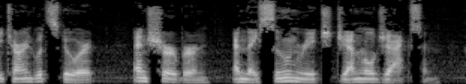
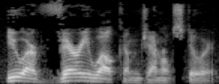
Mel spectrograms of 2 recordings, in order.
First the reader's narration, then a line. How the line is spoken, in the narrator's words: he said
